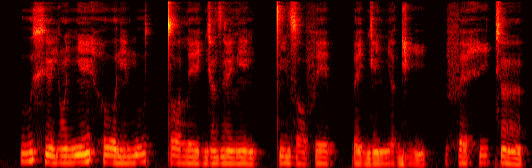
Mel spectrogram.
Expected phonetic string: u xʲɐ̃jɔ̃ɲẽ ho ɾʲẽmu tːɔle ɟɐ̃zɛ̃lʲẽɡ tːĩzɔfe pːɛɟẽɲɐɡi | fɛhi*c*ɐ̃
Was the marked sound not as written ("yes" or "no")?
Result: no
